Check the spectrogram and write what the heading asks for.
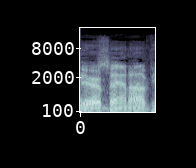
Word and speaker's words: Barabanov: Is that, am I pronouncing his name correctly? – Barabanov, yep.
